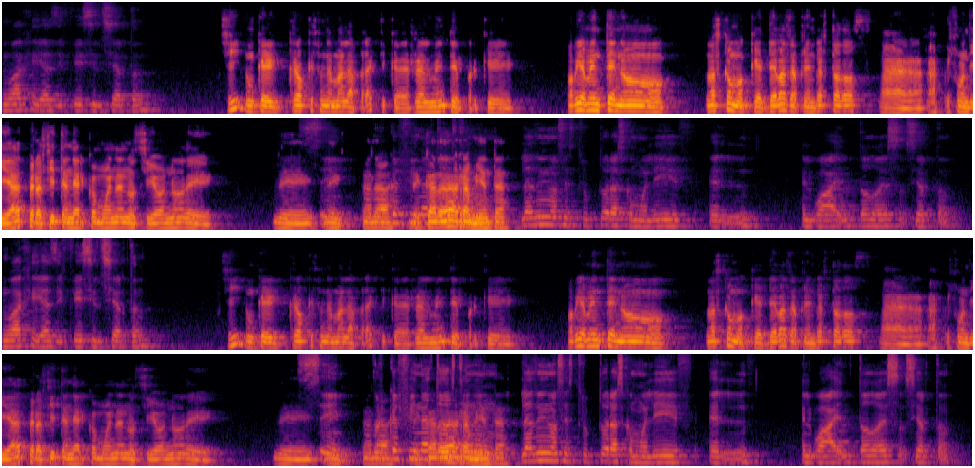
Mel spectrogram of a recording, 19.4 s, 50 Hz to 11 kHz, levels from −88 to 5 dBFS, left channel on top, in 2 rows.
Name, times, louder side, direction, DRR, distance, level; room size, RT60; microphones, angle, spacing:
voice 1, 0.0-1.5 12.7-13.2 13.4-16.5 16.8-17.2 17.7-19.2, right 3 dB, 60° right, 1.2 m, -34 dB
voice 2, 2.2-5.1 5.7-6.6 7.0-11.8 12.4-14.8, left 6 dB, 70° left, 0.5 m, -24 dB
16.5 x 7.2 x 9.1 m
head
